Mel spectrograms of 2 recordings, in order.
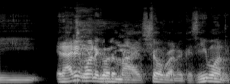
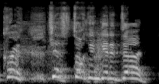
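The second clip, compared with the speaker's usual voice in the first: high, exasperated yelled order; retold angry yelling, pitched way up; screaming. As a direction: shout it like a furious boss. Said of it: "We're screaming at each other".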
